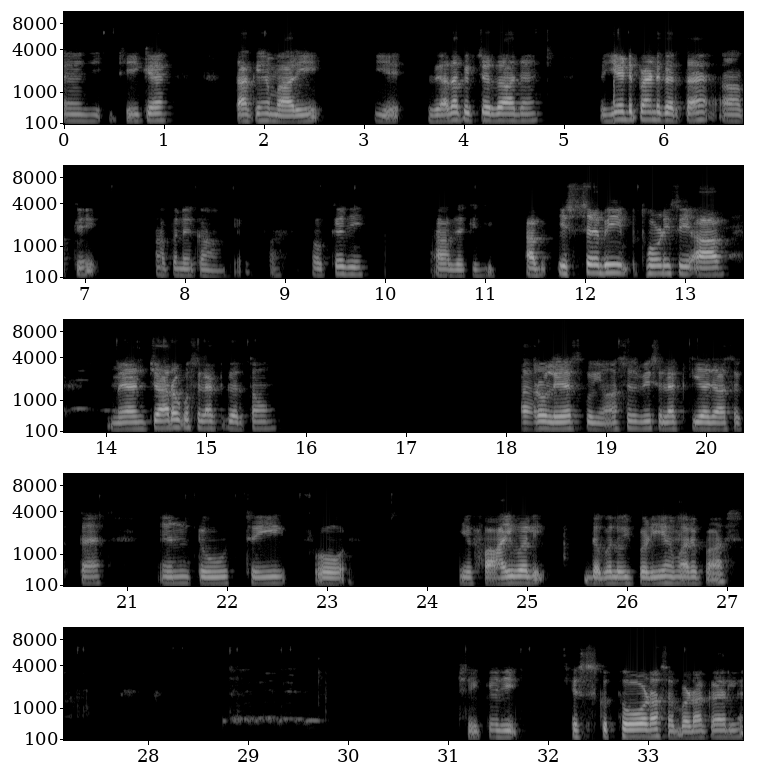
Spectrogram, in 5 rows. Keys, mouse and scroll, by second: 17.3 click, 18.8 click, 24.5 click, 24.9-26.3 scroll up 2, 26.3 ctrl+Delete, 27.4 click, 30.2 Delete, 31.3 click, 33.2-33.9 drag.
